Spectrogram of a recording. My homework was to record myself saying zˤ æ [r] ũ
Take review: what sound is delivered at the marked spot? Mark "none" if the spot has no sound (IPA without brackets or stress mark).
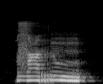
r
